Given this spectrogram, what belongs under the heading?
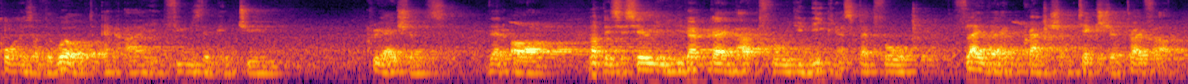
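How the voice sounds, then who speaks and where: A man speaks at a fairly slow pace amid strong room echo and light background noise. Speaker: interviewee. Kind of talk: interview answer. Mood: relaxed, reflective.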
